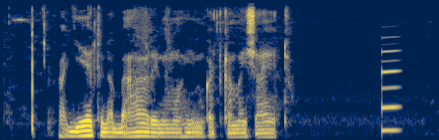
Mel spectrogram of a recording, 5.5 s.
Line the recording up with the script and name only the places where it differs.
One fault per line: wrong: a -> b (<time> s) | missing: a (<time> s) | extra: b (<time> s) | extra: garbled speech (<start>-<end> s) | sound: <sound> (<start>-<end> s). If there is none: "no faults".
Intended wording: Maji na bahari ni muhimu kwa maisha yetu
extra: yetu (1.0 s)
wrong: kwa -> katika (2.6 s)
sound: chirp (4.8-5.0 s)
